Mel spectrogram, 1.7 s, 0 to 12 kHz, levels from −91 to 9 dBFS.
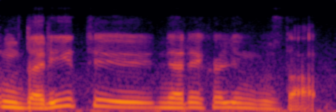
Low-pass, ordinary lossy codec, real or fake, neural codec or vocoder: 7.2 kHz; Opus, 24 kbps; real; none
